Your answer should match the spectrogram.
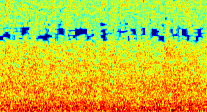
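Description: Steady hissing background noise with no distinct events.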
